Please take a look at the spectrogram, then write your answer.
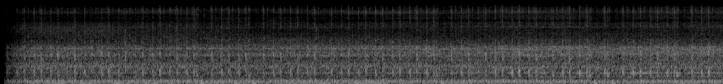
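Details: Toyota 1JZ-GE engine at idle, revs wavering and dipping, after new spark plugs and gearbox oil change: faint, uneven tapping about three knocks a second over the engine; knock at idle, camshaft bolt torque suggested, cause unknown.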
